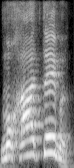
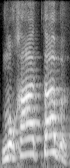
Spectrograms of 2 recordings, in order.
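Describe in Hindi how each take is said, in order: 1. आख़िरी स्वर 'i' की आवाज़ है। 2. आख़िरी स्वर 'a' की आवाज़ है। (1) "जेर लगाया, गुफ्तगू करने वाला" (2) "जबर लगाया, सुनने वाला"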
